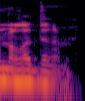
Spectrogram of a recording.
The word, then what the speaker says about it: molybdenum: So molybdenum, is it, am I saying that right? – Molybdenum, yeah.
